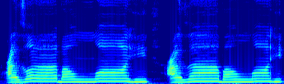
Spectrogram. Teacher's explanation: अज़ाबल्लाहि आइन हुर्फ़े हल्की है, इसका मखरज है वसतुल हलक, हलक के दरमियानी हिस्से से आइन अदा होता है। आइन और हमज़ा को एक जैसा नहीं पढ़ना चाहिए।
